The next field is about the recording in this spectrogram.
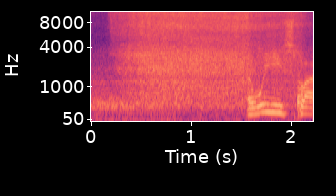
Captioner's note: sizzle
